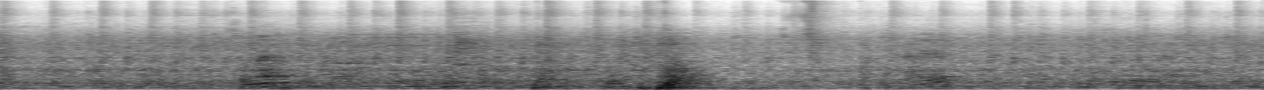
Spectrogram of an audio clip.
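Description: A steady low rumble of background noise with faint, brief voices, and one dull thump a little past the middle.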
